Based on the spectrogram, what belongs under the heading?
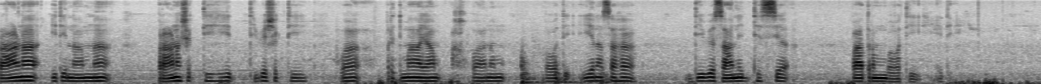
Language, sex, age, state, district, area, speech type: Sanskrit, male, 18-30, Karnataka, Yadgir, urban, spontaneous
